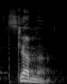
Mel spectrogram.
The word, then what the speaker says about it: Cham: Cam. – Cam. – On prononce Cam.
